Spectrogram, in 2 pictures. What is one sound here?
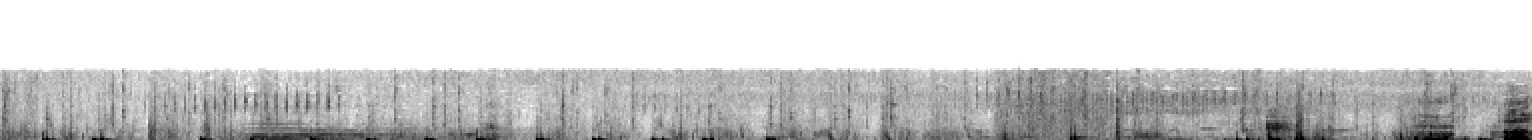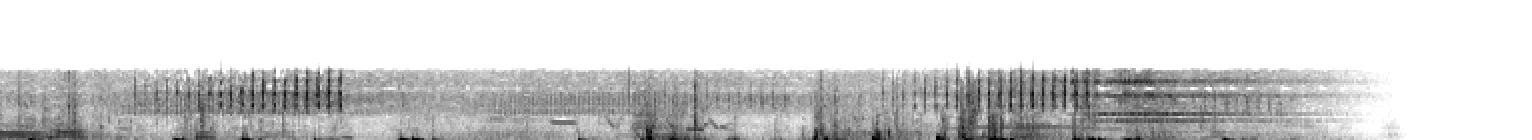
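Quick footsteps pad on stone and sand.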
